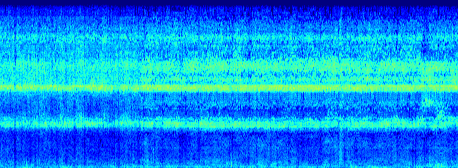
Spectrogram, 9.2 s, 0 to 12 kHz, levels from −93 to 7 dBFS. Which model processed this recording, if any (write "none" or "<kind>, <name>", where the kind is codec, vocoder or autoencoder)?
codec, SNAC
